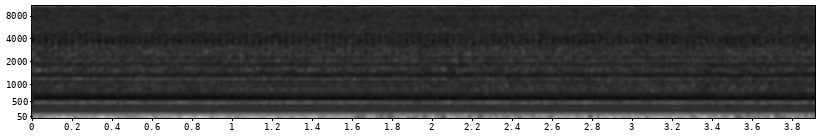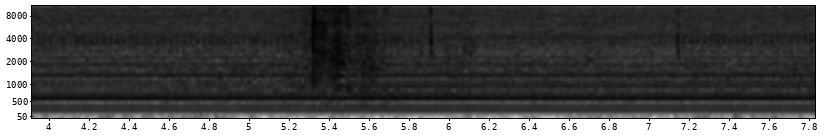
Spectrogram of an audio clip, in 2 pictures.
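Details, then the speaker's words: Mercury vapor yard light ballast transformer after a capacitor replacement, powered with bulb, 2.14 A, 67 W, not yet warmed up: quiet steady buzz with stacked tones and a click; still very noisy. "on well so far so good still very noisy"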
